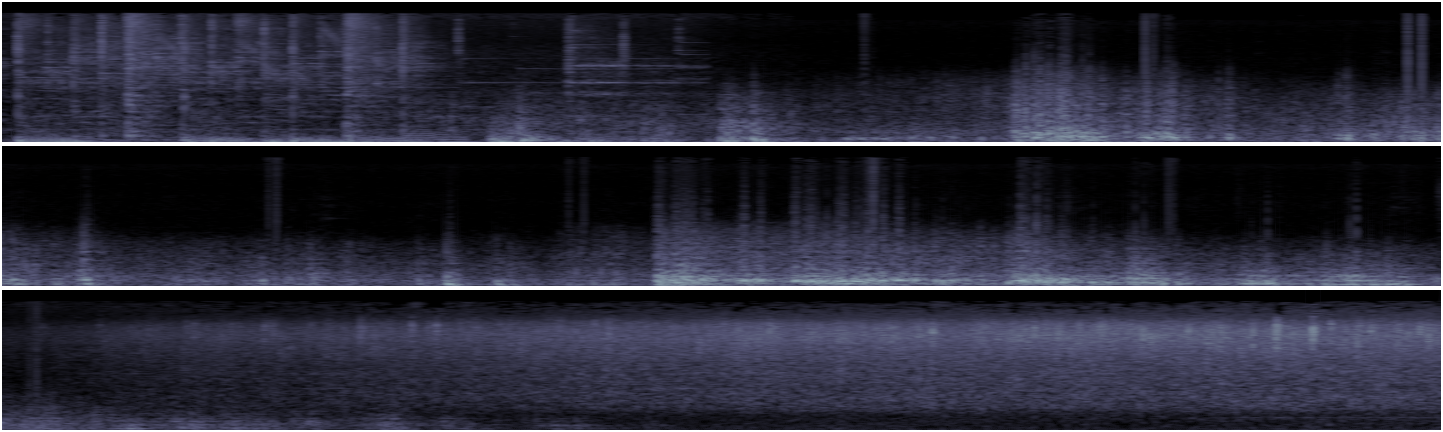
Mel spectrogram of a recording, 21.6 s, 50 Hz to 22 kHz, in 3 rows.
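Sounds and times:
steady rainfall: 0.0 - 21.5
deep continuous rolling thunder: 2.4 - 17.4.

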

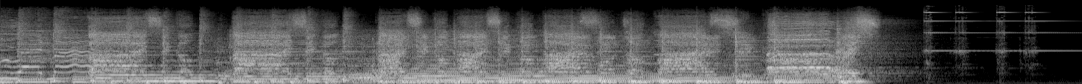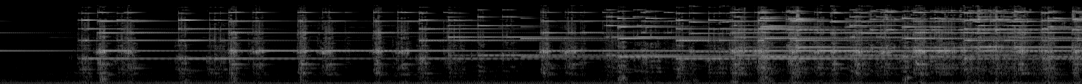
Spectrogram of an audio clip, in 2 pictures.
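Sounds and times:
dense loud sound: 0.9 - 9.2
bicycle bells ringing during a cycling event: 9.2 - 21.6.

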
